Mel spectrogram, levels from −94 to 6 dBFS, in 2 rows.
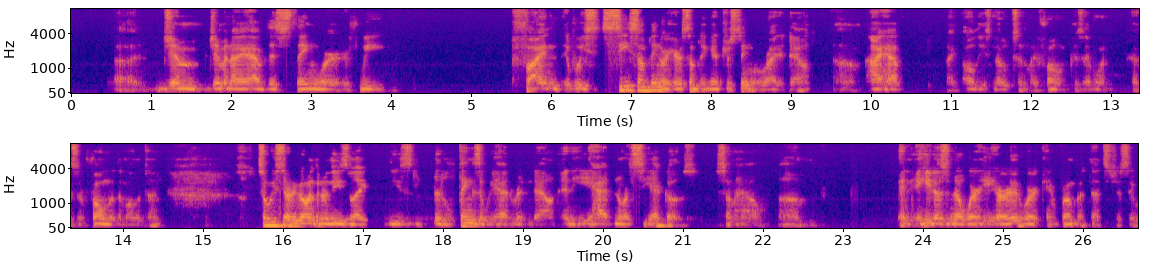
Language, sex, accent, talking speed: Portuguese, male, American, 185 wpm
